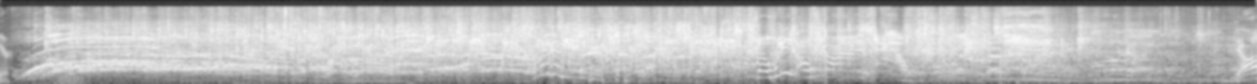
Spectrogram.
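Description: A studio audience laughs, cheers and whoops loudly.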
